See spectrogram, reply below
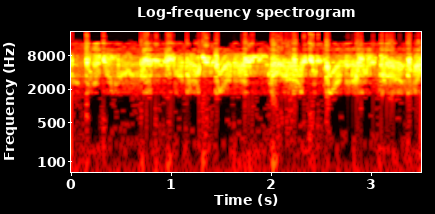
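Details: Calls of edible-nest swiftlets used to draw swiftlets in, a continuous crowded high-pitched twittering of many chirps with clicks scattered through.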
